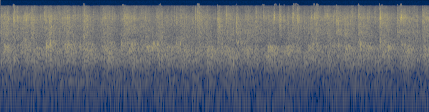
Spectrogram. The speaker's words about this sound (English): we get a round of applause for the Lord right now?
